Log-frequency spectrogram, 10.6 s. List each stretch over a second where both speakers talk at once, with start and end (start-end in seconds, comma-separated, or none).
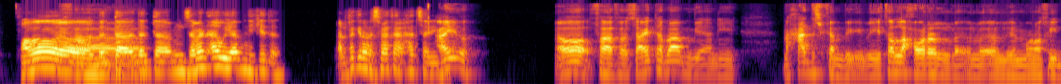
none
